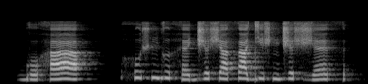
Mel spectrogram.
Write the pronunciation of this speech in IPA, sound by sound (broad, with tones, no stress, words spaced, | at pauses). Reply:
ɡo˨˩˦ha˧˥˧ | hu˥˧ʃŋɡɯ˥˩hɛ˨ d͡ʒʌ˥ʃa˥˧θ a˥˧dʲe˥˧ʃnd͡ʒʌ˥ʃ ʒɛ˧˥˧θ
